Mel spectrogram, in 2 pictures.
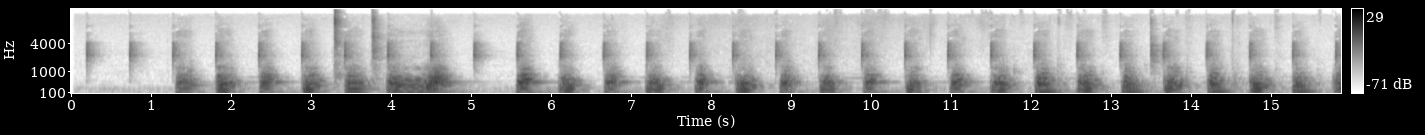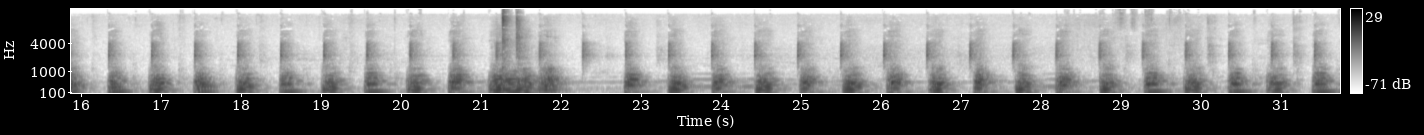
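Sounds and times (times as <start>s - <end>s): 
tuba: 1.2s - 31.7s.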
